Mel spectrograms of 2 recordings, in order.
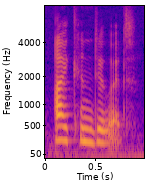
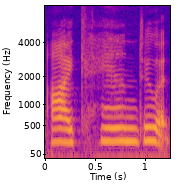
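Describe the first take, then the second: First: 'Can' is unstressed and reduced to 'kin'. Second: 'Can' is said in full, with stress.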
